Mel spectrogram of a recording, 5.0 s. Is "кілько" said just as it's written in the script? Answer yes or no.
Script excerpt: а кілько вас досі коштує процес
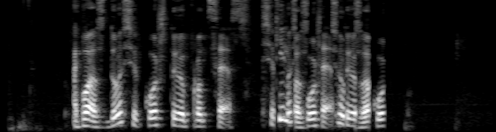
no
